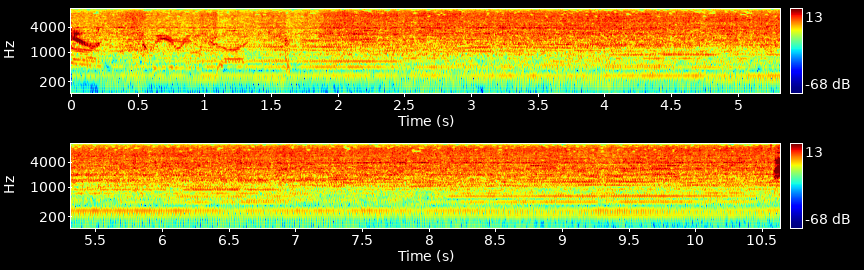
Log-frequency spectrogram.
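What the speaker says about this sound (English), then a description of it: "As cars just fly past me that are just beat to hell" NASCAR Truck Series race trucks in iRacing at Michigan International Speedway, a steady loud engine drone with rising revs as trucks sweep past close by, continuous for the whole stretch.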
